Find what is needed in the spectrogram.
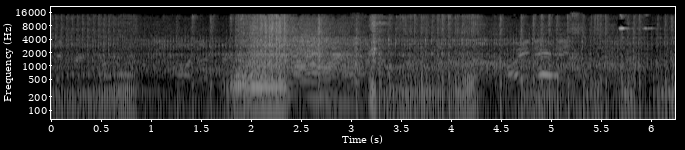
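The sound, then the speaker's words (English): A motorcycle engine revs hard, its pitch sweeping up and down in a loud burst midway, with rough engine rumble and voices talking around it, as the rider does an endo, lifting the back wheel, then hits the gas and spins it to open a beer bottle with the tire. “He did an endo, so the back came up. And then he hit the gas field, spun it.”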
